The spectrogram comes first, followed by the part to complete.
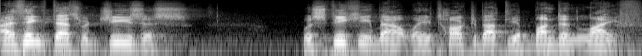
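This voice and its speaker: On a very clean recording with a silent background, a man with a high pitch speaks at a moderate pace with a bright, sharp tone and lively intonation. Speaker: guest speaker. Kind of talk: sermon. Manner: slurring words.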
